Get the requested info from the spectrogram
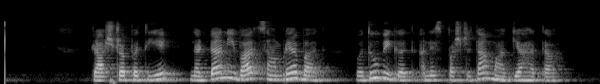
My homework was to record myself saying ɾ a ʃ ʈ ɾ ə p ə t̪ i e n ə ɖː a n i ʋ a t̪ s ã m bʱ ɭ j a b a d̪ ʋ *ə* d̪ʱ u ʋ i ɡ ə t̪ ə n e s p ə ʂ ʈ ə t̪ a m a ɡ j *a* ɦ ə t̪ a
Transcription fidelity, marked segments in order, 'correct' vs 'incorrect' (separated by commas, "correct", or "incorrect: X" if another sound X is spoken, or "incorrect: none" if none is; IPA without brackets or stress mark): correct, correct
